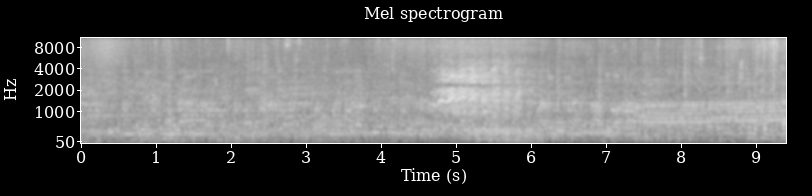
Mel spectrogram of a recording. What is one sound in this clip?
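A horse canters with soft, muffled hoofbeats on sand.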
